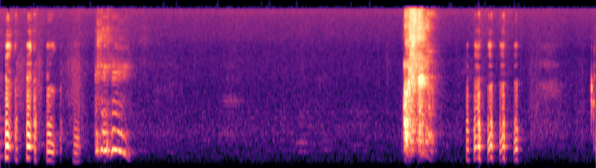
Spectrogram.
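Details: Person sneezing twice: two sharp, explosive sneezes, each preceded by quick catching breaths.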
